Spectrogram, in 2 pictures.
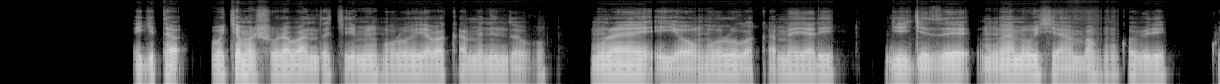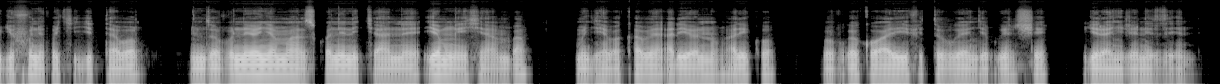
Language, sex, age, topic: Kinyarwanda, male, 25-35, education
